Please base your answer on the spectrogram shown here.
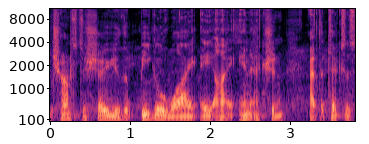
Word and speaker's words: BeagleY-AI: At the Texas Instruments booth again, and I'm here with Andrei Aldea, who's demonstrating the Beagle Y-AI. Is that how I pronounce it? Correct, yes. Beagle Y-AI, and it's doing a very interesting application here.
